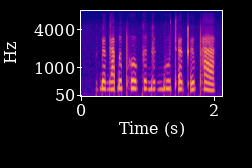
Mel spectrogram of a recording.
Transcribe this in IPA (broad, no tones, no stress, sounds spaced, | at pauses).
ɠ œ ɡ a ɓ ə pʰ o k ə ɡ ø ɡ͡b u tʼ œ kʼ ø pʰ a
